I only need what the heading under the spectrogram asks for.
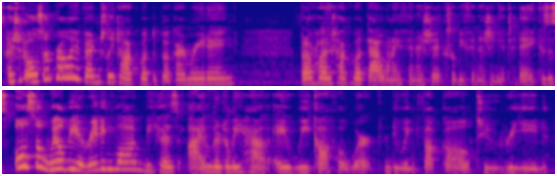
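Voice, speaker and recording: A woman's voice: mid-range voice, expressive, fast, dark tone. A young adult woman giving a casual vlog update in an informal, rambling and hesitant way. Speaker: vlogger.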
